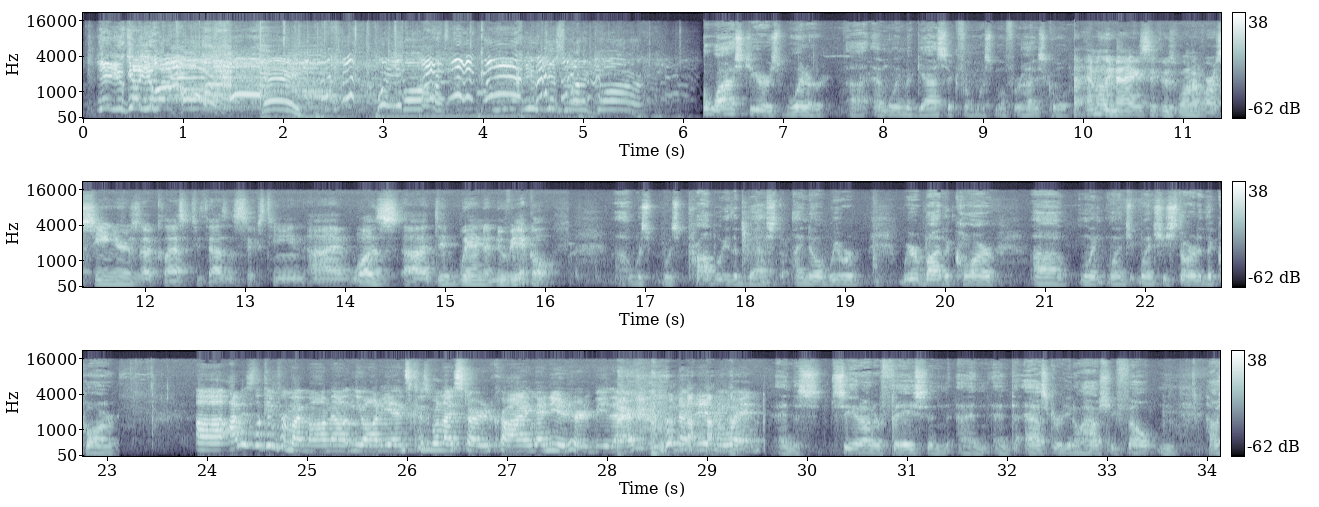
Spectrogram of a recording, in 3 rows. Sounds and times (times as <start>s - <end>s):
Speech: 16.7s - 23.1s.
